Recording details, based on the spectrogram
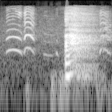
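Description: A pet dog named Wigs gives a high, whiny yelp followed by a single sharp, close bark, all within a split second.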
